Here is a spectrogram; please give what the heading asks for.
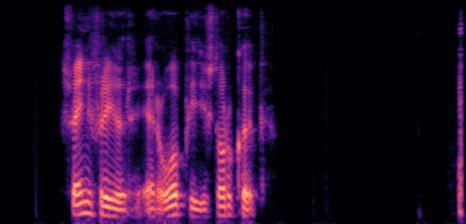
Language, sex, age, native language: Icelandic, male, 40-49, Icelandic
